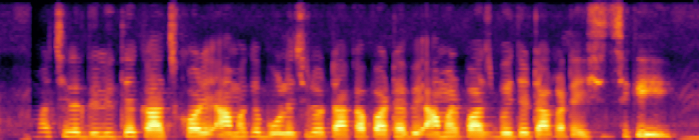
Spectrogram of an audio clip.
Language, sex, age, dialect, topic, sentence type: Bengali, female, 31-35, Northern/Varendri, banking, question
